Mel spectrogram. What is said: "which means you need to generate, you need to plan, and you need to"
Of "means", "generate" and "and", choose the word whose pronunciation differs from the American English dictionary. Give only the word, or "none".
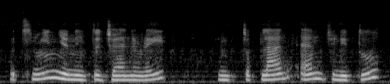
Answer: means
